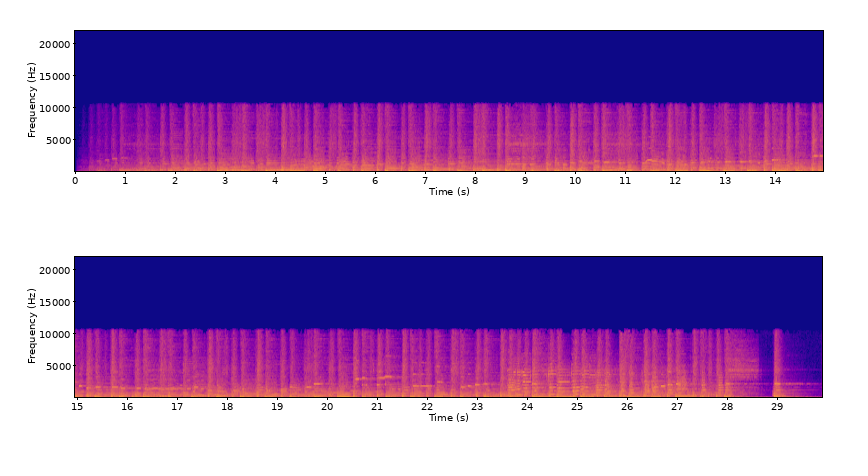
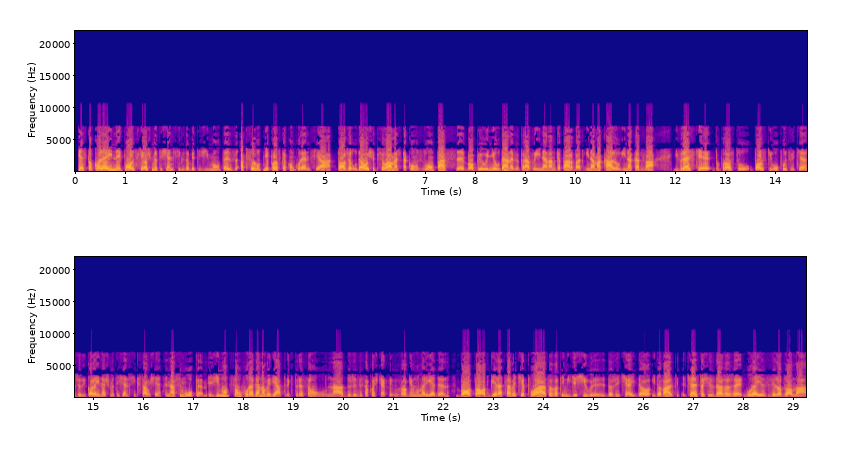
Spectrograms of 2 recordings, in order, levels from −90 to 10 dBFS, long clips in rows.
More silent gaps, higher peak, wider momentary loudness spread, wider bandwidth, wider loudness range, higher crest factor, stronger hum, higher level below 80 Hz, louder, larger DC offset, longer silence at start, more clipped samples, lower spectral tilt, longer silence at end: neither; second, -4 dBFS vs 0 dBFS; second, 7 LU vs 10 LU; first, 11 kHz vs 8.6 kHz; about the same, 4 LU vs 4 LU; about the same, 16 dB vs 12 dB; neither; first, -28 dBFS vs -52 dBFS; second, -21 LUFS vs -12 LUFS; first, 0.5% vs under 0.1%; first, 0.25 s vs 0.05 s; second, under 0.1% vs 0.4%; about the same, -5 dB/octave vs -4.5 dB/octave; first, 0.3 s vs 0 s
